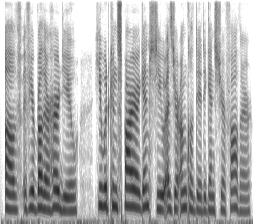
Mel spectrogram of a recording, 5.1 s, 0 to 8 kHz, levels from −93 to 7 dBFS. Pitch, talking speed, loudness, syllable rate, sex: 200 Hz, 215 wpm, -18 LUFS, 5.5 syllables/s, female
